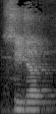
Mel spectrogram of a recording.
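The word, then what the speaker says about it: scissors: जेते बेले अपन देखिबे सी पूर्व जदि एस थिबो, सी पूर्व अपन त देखन कि सी पूर्व कोन अछि एस अछि, त एस थिबो ताले सिंति साइंस सी पूर्व रे एस अछि, सीन सी पूर्व रे एस अछि, सीजर सी पूर्व मध्ये एस रहिछि।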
